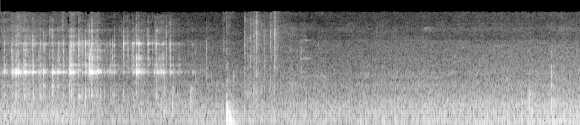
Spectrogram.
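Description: Ice cubes clinking inside a glass mug of soda as it is lowered, in quick ringing clinks over the first second and a half. The mug is then set down on the table with one sharp knock.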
